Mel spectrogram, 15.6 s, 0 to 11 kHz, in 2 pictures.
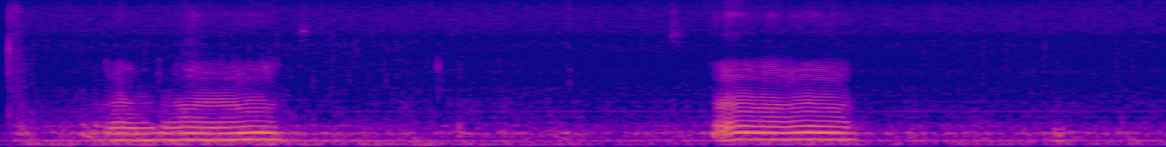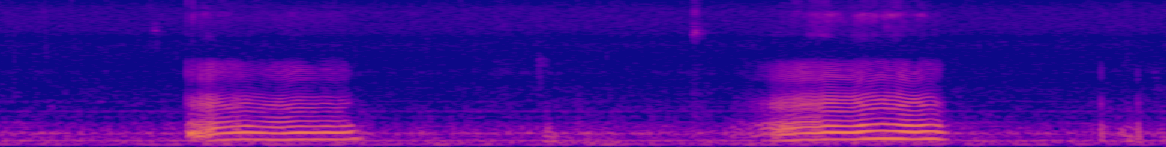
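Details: Toby, a male orange tabby British Shorthair cat born 2014, snoring beside his owner indoors on New Year's Day 2025: four rumbling, harmonic snore bursts of about one second each, roughly every four seconds, over faint room hum.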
